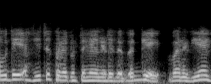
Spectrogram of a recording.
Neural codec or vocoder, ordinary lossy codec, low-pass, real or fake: codec, 32 kHz, 1.9 kbps, SNAC; none; 7.2 kHz; fake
